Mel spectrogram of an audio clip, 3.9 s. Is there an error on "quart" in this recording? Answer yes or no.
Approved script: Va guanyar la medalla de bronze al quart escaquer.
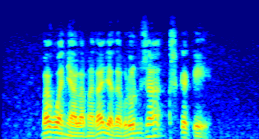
yes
